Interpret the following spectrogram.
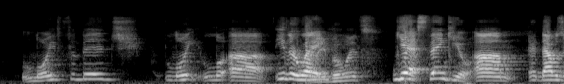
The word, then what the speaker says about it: Leibovitz: Annie, and I'm going to say her name wrong. Leibovitz? Either way. Leibovitz?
